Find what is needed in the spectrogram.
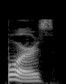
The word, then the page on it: bores: British English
